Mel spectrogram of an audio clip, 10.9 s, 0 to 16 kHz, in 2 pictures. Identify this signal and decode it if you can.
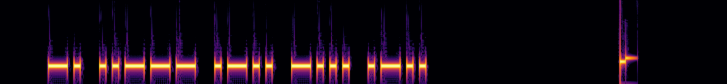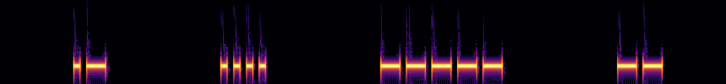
Morse code, heard as a keyed tone, about 25 wpm, spaced as for 14 wpm, 700 Hz. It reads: N2LBL AH0M
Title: USA Call Signs - 6x Character Spacing - 25wpm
